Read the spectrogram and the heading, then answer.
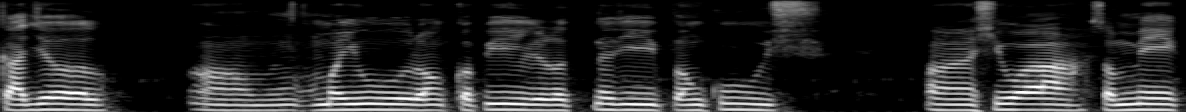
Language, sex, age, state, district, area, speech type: Marathi, male, 18-30, Maharashtra, Washim, urban, spontaneous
